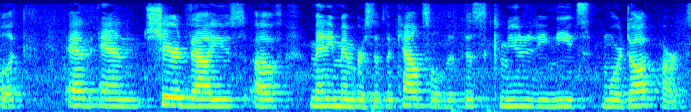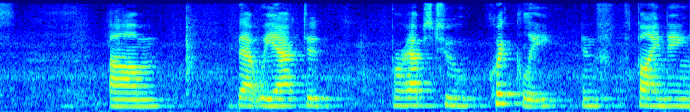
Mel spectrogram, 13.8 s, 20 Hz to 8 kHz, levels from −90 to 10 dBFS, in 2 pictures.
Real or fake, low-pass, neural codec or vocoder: real; 7.2 kHz; none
